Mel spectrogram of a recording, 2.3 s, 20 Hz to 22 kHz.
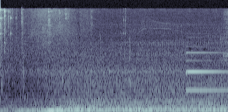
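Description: A 2009-2013 Toyota Tundra with a newly replaced coolant temperature sensor, its engine turning over and catching into a steady low idle rumble, close by, with faint electronic chime tones near the end and no voices.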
